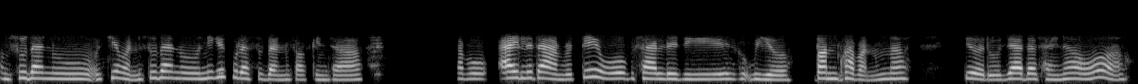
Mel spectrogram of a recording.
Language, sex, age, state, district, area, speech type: Nepali, female, 18-30, West Bengal, Darjeeling, rural, conversation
